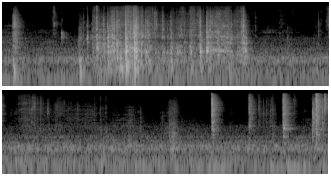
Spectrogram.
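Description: Kitchen scissors cutting dry oven-ready lasagna noodles: a crackling, snipping cut from about one to four seconds in. A few sharp clicks follow near the end.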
